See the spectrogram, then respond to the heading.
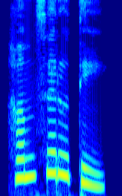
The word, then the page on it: ಹಂಸರುತಿ: hamsaruti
